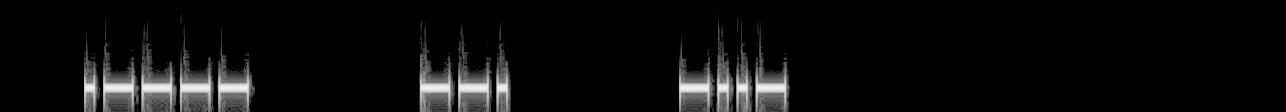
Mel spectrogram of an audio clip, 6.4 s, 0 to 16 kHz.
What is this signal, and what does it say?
Morse code, heard as a keyed tone, about 25 wpm, spaced as for 9 wpm, 700 Hz. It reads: 1GX
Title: USA Call Signs - 6x Character Spacing - 25wpm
